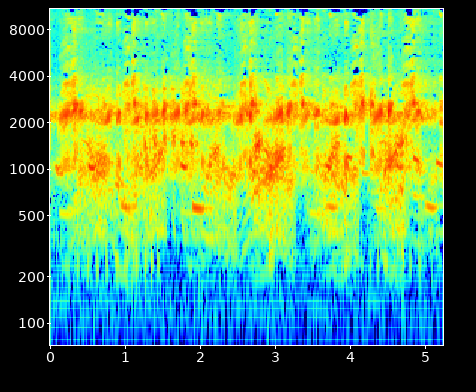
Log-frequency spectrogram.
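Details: Frogs croaking together in a thick, unbroken chorus, layered rasping calls with brief clear piping notes scattered through, loudness swelling slightly near the middle.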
